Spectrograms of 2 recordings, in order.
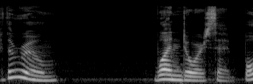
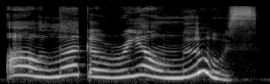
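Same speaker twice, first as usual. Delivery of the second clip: put-on high, amazed kid voice; excited child voice; 9 semitones higher, 5 dB louder, slower than usual. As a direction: gasp it out like a thrilled child. Excited children see moose.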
